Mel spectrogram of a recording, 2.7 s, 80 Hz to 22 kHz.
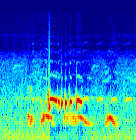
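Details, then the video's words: Local zebra dove in lively singing form, used as a lure to prompt other doves to sing back. It gives a soft low coo, a rapid trilled rattle of clipped cooing notes, then a fading coo and a short final coo. "Pancingan burung perkutut lokal gacor - 100% bikin cepat bunyi langsung nyaut manggung"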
